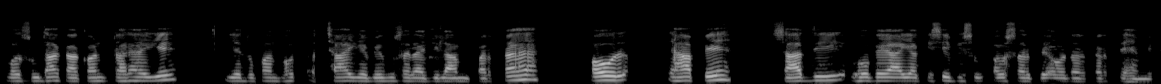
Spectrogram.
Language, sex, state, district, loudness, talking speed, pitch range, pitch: Hindi, male, Bihar, Begusarai, -29 LUFS, 170 wpm, 155-175 Hz, 160 Hz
